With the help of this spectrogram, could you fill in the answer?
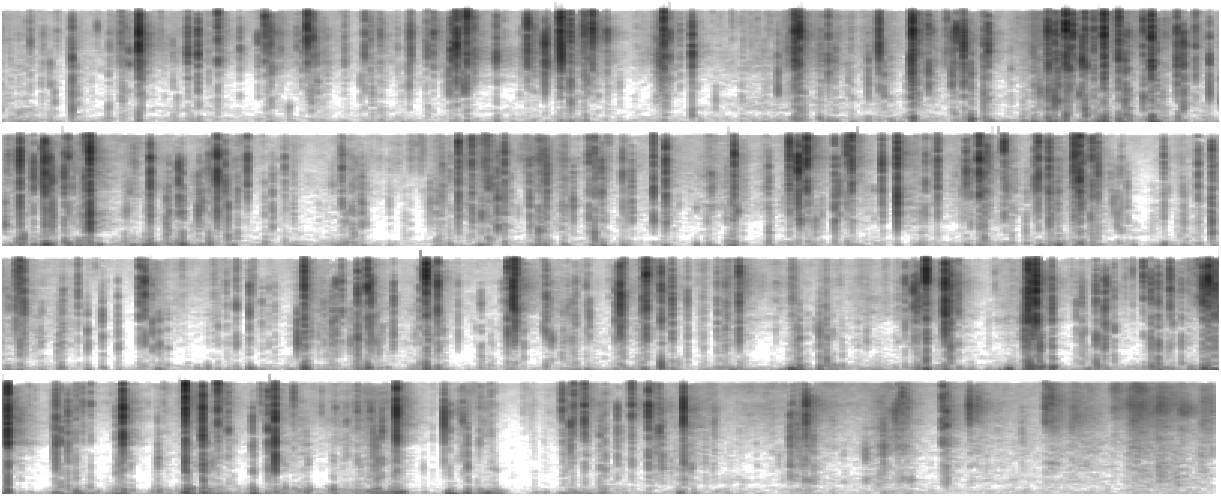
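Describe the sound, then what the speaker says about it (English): Plastic and paper packaging around a new microphone crinkled and crumpled up close, a dense, continuous rustling with bursts of louder crackling and tearing-like rasps. "But it still makes good crinkles."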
